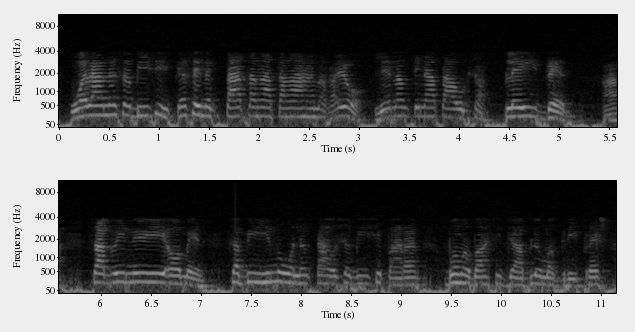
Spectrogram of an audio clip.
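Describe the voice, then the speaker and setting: A man's high-pitched voice with ordinary pitch variation, at a moderate pace, with audible room echo. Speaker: voice chat room user. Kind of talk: heated argument. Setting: online voice chat room. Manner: shouting; loud.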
